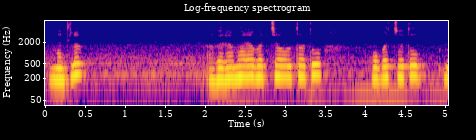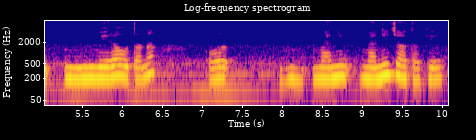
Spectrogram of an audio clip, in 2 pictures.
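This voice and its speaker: A woman's voice: medium pitch, warm tone, muffled recording, slight background noise, close to an everyday voice. A woman voicing a shy young husband who stammers heavily and gets nervous in an amateur audio story.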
